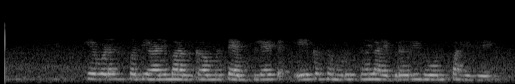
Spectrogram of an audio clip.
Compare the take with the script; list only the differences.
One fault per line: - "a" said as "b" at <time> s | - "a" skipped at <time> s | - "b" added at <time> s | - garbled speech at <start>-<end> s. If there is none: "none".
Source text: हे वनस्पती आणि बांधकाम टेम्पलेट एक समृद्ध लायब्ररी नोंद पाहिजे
none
